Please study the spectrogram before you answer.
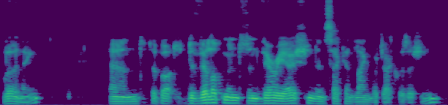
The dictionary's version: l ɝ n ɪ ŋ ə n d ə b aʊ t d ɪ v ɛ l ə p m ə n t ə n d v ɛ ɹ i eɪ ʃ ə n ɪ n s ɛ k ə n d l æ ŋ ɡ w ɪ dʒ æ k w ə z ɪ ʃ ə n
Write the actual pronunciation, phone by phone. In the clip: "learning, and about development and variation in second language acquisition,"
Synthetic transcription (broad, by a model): l ɝ n ɪ ŋ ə n ə b aʊ t d ɪ v ɛ l ə p m ə n t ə n v ɛ ɹ i eɪ ʃ ə n ɪ n s ɛ k ə n d l æ ŋ ɡ w ɪ dʒ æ k w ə z ɪ ʃ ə n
